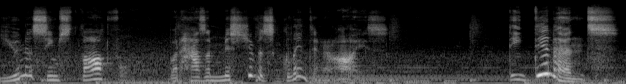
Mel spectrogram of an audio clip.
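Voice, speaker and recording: A woman's voice: mid-range voice, wildly swooping pitch, takes it slowly, faint music behind. A woman doing chatty let's play commentary, reading game lines aloud expressively. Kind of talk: casual gameplay commentary and script reading.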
